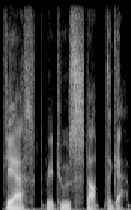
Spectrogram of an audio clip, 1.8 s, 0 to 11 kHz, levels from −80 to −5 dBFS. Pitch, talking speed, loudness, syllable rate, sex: 90 Hz, 240 wpm, -21 LUFS, 4.9 syllables/s, male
